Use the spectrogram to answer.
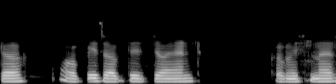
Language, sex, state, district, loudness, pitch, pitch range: Bengali, male, West Bengal, Purulia, -18 LUFS, 140 Hz, 135-145 Hz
